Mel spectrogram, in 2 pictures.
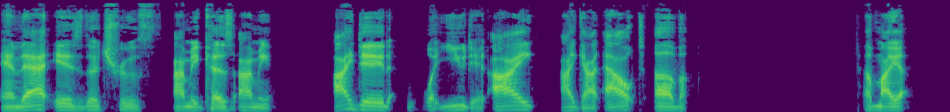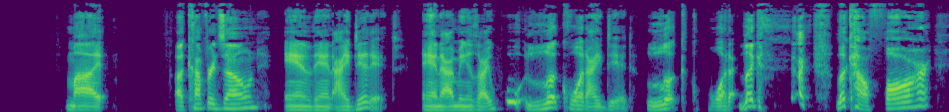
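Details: Stuttering in an adult man, attributed to a head injury from a dog attack at age five, which he calls neurogenic, with word repetitions.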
